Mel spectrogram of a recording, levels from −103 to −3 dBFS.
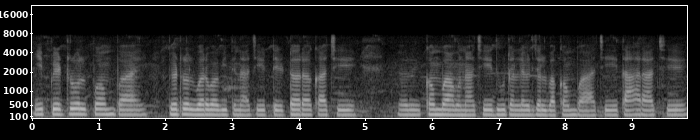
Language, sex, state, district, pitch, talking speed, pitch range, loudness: Halbi, female, Chhattisgarh, Bastar, 170 Hz, 140 wpm, 165-175 Hz, -36 LUFS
